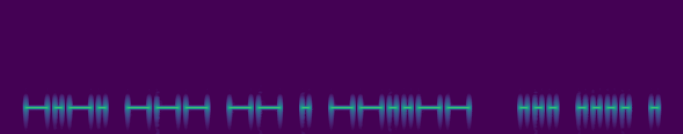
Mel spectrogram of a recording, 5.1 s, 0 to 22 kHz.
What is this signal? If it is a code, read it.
Morse code, heard as a keyed tone, about 22 wpm, 700 Hz. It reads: COME, SHE
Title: Sentences from Top 100 Words and Abbreviations 22wpm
